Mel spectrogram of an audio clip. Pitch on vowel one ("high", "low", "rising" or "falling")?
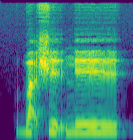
falling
